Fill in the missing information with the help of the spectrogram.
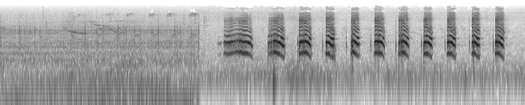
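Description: Wooden turkey box call worked in a run of about a dozen hen yelps, roughly two to three a second, each note rising then falling in pitch. Faint bird chirps come before it, in the first few seconds.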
